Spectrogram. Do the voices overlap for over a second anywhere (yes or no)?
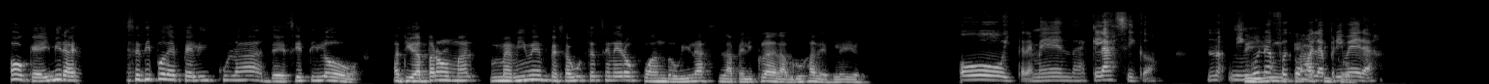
yes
